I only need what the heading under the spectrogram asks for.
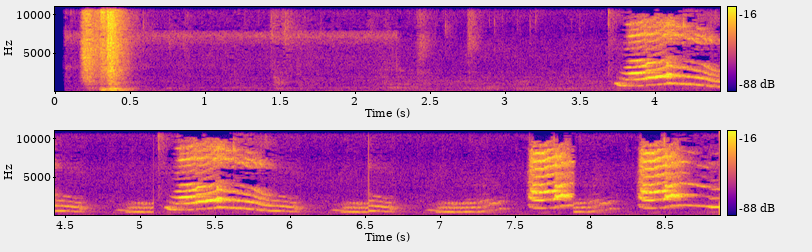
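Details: Street kitten calling its mother, a stray cat named Kkandol: a string of high, arching meows, several in quick succession with rising-then-falling pitch, after a sharp knock at the start.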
